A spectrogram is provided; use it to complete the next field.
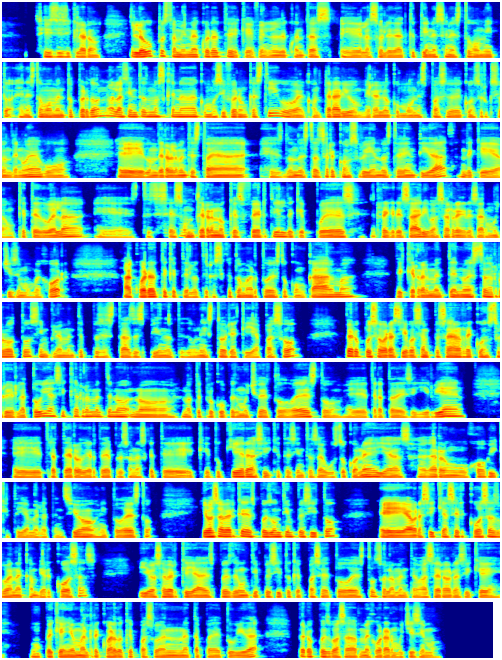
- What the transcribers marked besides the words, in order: "momento" said as "momito"; other background noise; tapping
- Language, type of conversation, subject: Spanish, advice, ¿Cómo puedo recuperar mi identidad tras una ruptura larga?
